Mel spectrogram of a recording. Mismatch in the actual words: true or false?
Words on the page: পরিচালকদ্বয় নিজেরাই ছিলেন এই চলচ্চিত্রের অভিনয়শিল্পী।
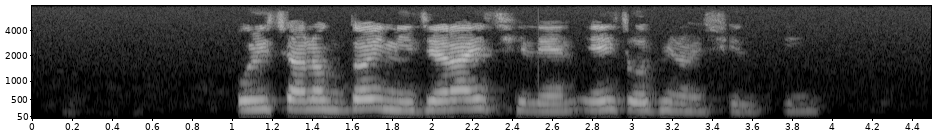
true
